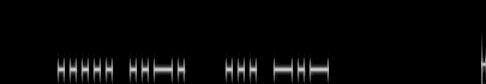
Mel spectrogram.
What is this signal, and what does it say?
Morse code, heard as a keyed tone, about 20 wpm, 700 Hz. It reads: 5F SK
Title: Field Day Exchanges Encore - 20wpm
